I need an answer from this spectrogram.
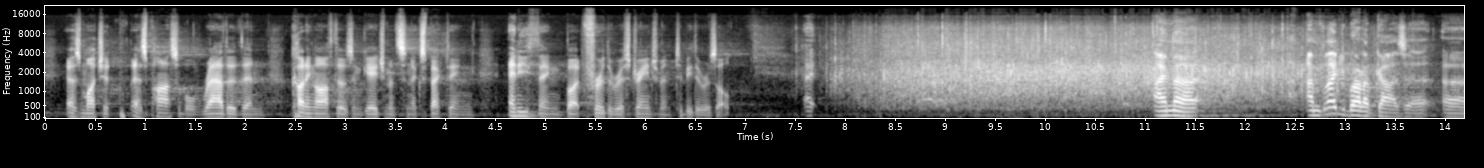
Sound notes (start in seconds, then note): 7.6 audience applauding; 7.8 audience cheering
